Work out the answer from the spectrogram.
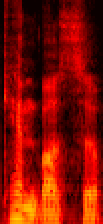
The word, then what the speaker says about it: canvass: 여러분이 우리가 그림을 그릴 때 canvas 그런 건 S를 하나만 쓰고 이건 canvas 발음은 같은데 S를 2개 써요.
